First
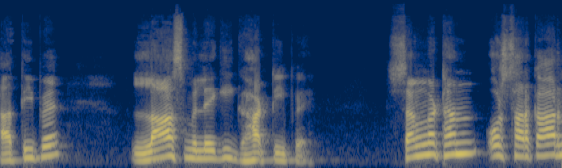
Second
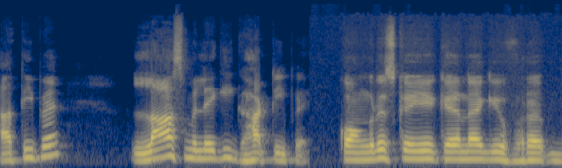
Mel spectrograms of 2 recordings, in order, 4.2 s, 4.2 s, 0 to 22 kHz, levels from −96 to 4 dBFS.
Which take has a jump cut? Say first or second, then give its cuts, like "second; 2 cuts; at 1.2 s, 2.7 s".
second; 1 cut; at 2.4 s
